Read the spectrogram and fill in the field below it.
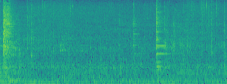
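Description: Tofu pieces frying in oil in a kadai over a medium flame, turned on both sides: a steady, soft, close sizzle throughout, with a brief louder clatter at the start and another partway through, and no talking.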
